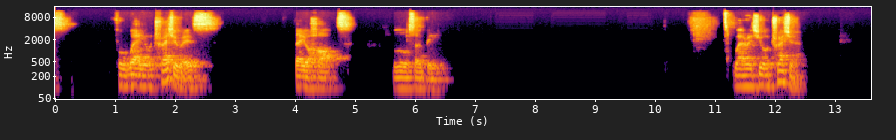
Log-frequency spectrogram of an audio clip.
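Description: A man speaks expressively in short phrases through a microphone, heard over an online call.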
